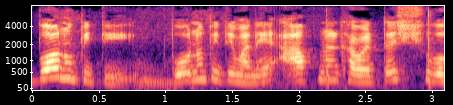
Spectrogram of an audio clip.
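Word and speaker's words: bon appétit: এখানে লেখা ইংলিশে যদি আমরা বলি তাহলে আমরা হয়তো উচ্চারণ করবো বন অ্যাপেটাইট, কিন্তু ফ্রেঞ্চে সেটা না। এখানে লেখা আছে বনপিতি।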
